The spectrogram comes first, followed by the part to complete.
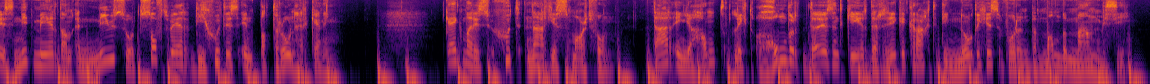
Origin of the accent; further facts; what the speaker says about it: Flanders, Belgium; Als Vlaming die recht van onder de kerktoren komt.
